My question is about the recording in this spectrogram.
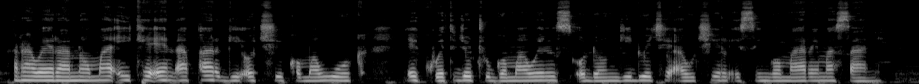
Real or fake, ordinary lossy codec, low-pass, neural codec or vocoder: real; none; none; none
